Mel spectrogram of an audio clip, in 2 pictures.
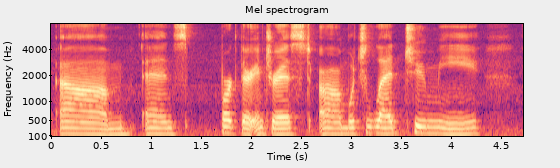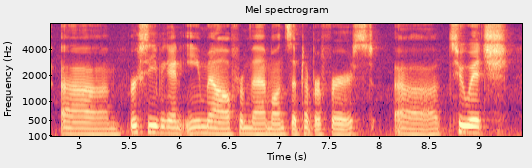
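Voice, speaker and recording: Low, bright-toned young woman, voice still recovering. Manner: rambling, many restarts and fillers. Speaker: lacrosse goalie trainer. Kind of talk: casual vlog storytelling.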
